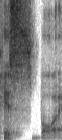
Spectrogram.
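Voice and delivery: dead-serious, solemn, breathy, almost whispered. Retelling how Cantamani says the line: imitating Cantamani saying it seriously. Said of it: "Said so seriously".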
